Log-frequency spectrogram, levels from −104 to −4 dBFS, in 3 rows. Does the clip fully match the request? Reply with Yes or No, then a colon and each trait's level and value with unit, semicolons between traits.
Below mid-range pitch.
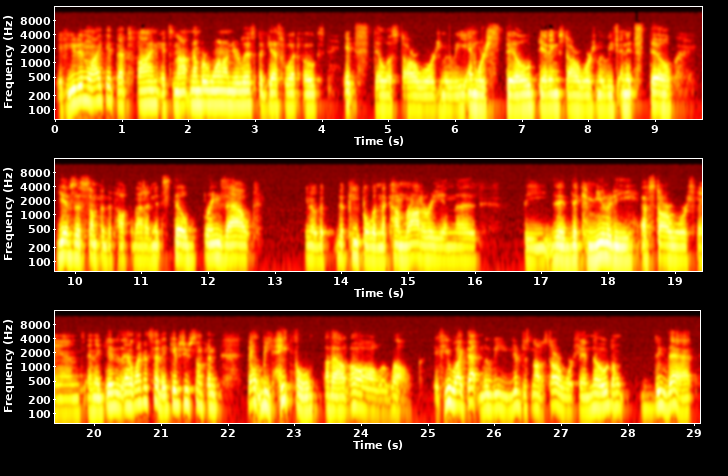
Yes: low, 115 Hz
